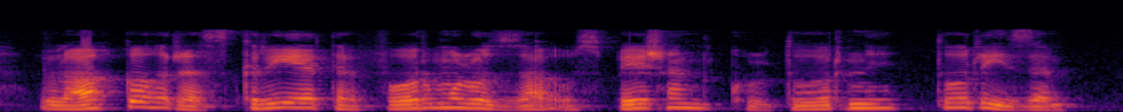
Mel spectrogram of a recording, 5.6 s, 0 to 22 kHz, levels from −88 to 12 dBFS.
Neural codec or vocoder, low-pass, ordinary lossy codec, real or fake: none; 7.2 kHz; none; real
